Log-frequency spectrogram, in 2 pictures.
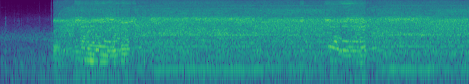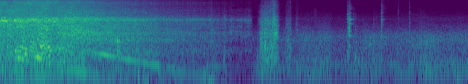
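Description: DeWalt angle grinder with a cut-off disc, mounted in a cutting stand, switched on about a second in and cutting through a thin steel tube, its pitch dipping several times as the disc bites into the metal. It is switched off around eleven seconds in and spins down with a falling whine, followed near fifteen seconds by a short knock and a few light taps.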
